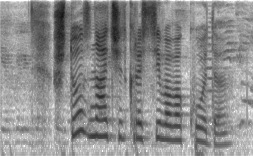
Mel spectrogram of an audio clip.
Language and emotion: Russian, positive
